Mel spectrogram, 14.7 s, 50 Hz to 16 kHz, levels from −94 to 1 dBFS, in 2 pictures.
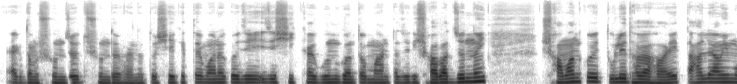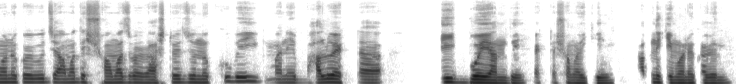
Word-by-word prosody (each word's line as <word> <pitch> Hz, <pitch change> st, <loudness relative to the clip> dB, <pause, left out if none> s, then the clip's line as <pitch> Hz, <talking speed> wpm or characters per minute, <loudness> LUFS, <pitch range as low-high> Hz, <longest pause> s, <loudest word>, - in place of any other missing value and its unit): একদম 125 Hz, 0 st, -3 dB
সুনজদ 130 Hz, +1 st, -1 dB
সুন্দর 125 Hz, -1 st, -2 dB
হয় 115 Hz, -1 st, -3 dB
না। 120 Hz, -, -4 dB
তো -, -, -8 dB
সেক্ষেত্রে 130 Hz, +1 st, -3 dB
মনে 135 Hz, 0 st, +1 dB
করি 140 Hz, 0 st, +2 dB
যে -, -, +3 dB
এই -, -, -4 dB
যে 140 Hz, -, 0 dB
শিক্ষার 140 Hz, 0 st, -2 dB
গুণগত 135 Hz, 0 st, +1 dB, 0.2 s
মানটা 130 Hz, 0 st, -3 dB
যদি 130 Hz, 0 st, -1 dB
সবার 135 Hz, 0 st, +5 dB
জন্যই 170 Hz, +4 st, +6 dB, 0.7 s
সমান 150 Hz, +3 st, +3 dB
করে 175 Hz, -1 st, +3 dB
তুলে 150 Hz, +2 st, +3 dB
ধরা 140 Hz, -1 st, +5 dB
হয় 125 Hz, +3 st, +3 dB
তাহলে 140 Hz, +3 st, 0 dB
আমি 155 Hz, 0 st, +3 dB
মনে 150 Hz, 0 st, +1 dB
করবো 150 Hz, 0 st, 0 dB
যে -, -, -5 dB
আমাদের 145 Hz, +1 st, -2 dB
সমাজ 135 Hz, 0 st, 0 dB
বা 135 Hz, -, +1 dB
রাষ্ট্রের 145 Hz, +3 st, -3 dB
জন্য 140 Hz, -1 st, +1 dB, 0.2 s
খুবই 185 Hz, 0 st, +1 dB, 0.3 s
মানে 135 Hz, 0 st, -5 dB, 0.2 s
ভালো 135 Hz, +2 st, +2 dB
একটা 135 Hz, 0 st, -8 dB, 0.8 s
দিক 160 Hz, -2 st, +4 dB
বয়ে 135 Hz, -1 st, +9 dB
আনবে 115 Hz, -1 st, 0 dB, 0.2 s
একটা -, -, -22 dB
সময় 115 Hz, -2 st, -1 dB
গিয়ে। 115 Hz, 0 st, +1 dB, 0.3 s
আপনি 145 Hz, +1 st, -2 dB
কি 130 Hz, -, 0 dB
মনে 120 Hz, 0 st, +1 dB
করেন? 115 Hz, 0 st, +1 dB
135 Hz, 190 wpm, -21 LUFS, 130-145 Hz, 0.8 s, বয়ে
